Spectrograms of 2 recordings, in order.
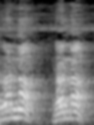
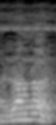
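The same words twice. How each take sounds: First: रनर, रनर said louder with a strong r; the Indian runner with a full r; rolled r runner. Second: रनर without a rolled r at the end; British runner; r dropped. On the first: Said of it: "आर का उच्चारण हम करते ही नहीं". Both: Shown as a demonstration.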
